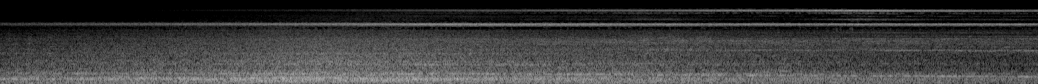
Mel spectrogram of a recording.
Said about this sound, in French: Et là, on est dans la gare et vous parlez d'un train qui est absolument tragique.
